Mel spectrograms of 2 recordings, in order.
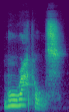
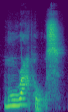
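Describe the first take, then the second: The two takes are said the same way.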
